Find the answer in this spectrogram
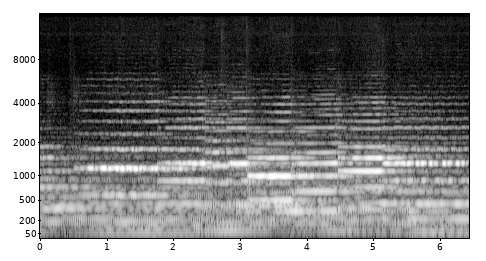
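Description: Instrumental introduction of a traditional Norwegian hymn arrangement: a slow woodwind melody over long sustained organ chords, without voice.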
